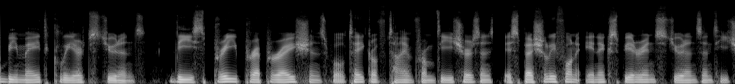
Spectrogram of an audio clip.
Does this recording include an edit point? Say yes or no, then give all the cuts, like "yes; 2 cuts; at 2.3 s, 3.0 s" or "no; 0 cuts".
yes; 4 cuts; at 0.9 s, 3.7 s, 4.3 s, 4.9 s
